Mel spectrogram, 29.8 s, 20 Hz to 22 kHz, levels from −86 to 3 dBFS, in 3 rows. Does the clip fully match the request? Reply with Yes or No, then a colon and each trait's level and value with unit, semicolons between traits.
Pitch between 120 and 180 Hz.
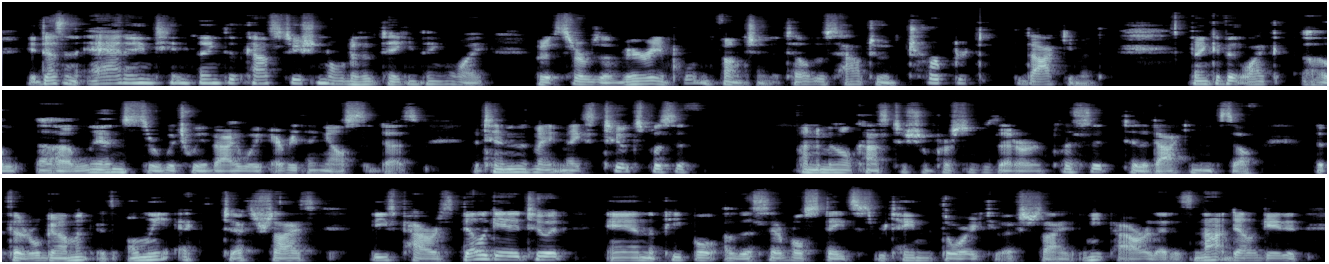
Yes: low, 135 Hz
